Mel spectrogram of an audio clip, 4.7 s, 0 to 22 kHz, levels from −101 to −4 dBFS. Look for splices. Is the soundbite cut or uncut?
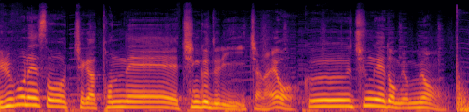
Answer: uncut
